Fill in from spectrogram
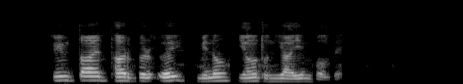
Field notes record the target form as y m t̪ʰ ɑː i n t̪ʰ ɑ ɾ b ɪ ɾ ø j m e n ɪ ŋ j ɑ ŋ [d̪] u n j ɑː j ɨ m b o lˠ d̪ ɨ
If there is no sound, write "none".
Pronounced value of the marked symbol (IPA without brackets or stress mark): d̪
